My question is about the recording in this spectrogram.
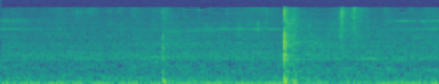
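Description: Steady low city-street rumble with two dull thumps, the louder one about one and a half seconds in.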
